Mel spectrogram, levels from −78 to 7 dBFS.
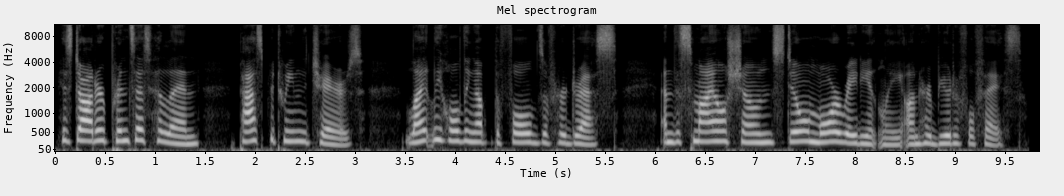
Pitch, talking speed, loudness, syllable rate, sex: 230 Hz, 165 wpm, -20 LUFS, 4.9 syllables/s, female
